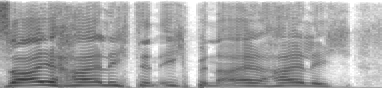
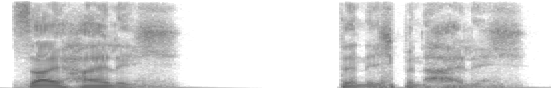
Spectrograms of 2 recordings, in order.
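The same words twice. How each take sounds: First: Said in the usual way. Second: Much softer, slow and solemn; hushed quote of God. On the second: Acted. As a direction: drop right down and let God's words land softly. God's words quoted in sermon. (leise und feierlich gesprochen)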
